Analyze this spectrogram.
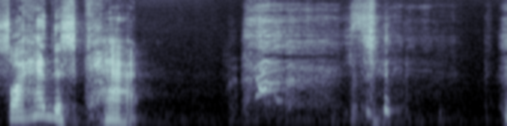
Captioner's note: laughs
